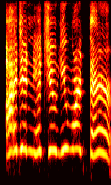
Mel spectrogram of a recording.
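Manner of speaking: imitating the driver yelling back, high and loud; mock yell. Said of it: "One guy got out and yelled at me".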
